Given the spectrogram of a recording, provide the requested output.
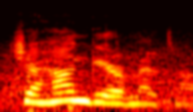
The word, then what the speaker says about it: Jahangir Mehta: Jahangir Mehta. Did I say it right? Jahangir Mehta.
